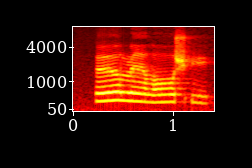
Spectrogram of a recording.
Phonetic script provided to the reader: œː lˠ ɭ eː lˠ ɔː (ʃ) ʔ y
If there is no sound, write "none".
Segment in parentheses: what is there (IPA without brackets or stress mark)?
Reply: ʃ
